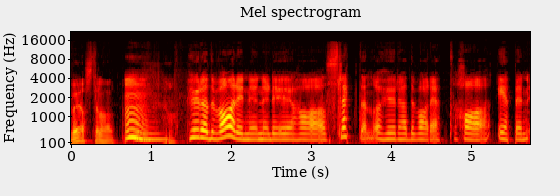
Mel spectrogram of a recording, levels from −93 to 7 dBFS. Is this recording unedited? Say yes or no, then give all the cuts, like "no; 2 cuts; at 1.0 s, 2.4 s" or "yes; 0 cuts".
yes; 0 cuts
